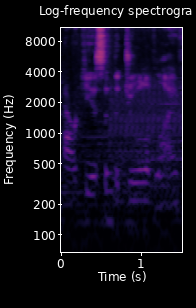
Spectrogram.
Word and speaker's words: Arceus: So like for me, I've always called it Arceus. But then like, I think the official term is Arceus. But it's weird because in Battle Revolution, they said Arceus, and I think that's why I call it Arceus, is because of that.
